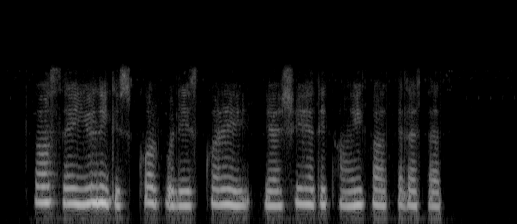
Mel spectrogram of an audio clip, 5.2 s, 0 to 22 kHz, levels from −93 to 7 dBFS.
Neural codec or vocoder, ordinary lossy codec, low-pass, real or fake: codec, 16 kHz, 0.4 kbps, LongCat-Audio-Codec; Opus, 16 kbps; 7.2 kHz; fake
